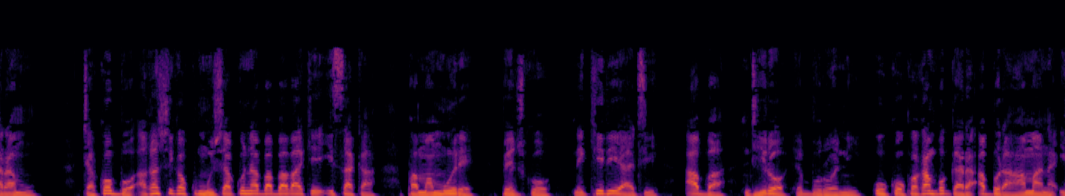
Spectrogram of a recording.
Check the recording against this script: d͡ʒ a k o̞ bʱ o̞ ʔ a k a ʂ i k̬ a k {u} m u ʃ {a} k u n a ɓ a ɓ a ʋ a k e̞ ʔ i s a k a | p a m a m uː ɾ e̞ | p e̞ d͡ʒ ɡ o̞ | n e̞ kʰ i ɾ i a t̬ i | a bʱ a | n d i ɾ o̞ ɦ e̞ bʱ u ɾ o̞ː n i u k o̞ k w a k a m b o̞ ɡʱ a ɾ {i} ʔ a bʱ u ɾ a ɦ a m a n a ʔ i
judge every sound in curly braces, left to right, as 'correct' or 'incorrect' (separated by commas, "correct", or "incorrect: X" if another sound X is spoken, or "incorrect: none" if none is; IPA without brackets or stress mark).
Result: correct, correct, incorrect: a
